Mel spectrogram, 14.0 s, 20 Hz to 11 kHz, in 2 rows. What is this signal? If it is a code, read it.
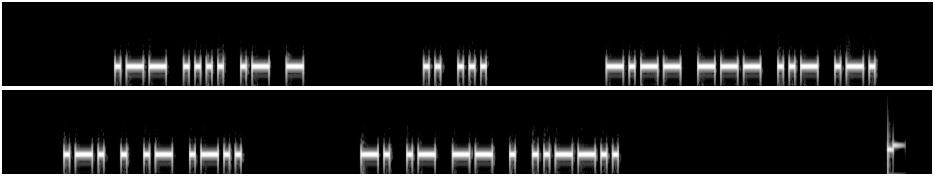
Morse code, heard as a keyed tone, about 28 wpm, 700 Hz. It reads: WHAT IS YOUR REAL NAME?
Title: 3x Word-Spacing - Sentences from Top 300 Words - 28wpm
